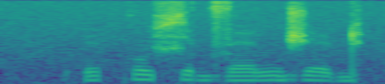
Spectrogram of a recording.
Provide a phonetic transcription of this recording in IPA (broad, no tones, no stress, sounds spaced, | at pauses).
ʔ ʏ k o ɕ ɛ d͡z ɛ n d͡ʒ e ɖ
